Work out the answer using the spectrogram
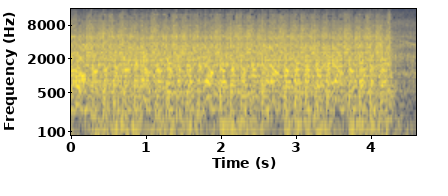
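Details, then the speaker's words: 2002 Chevy Silverado 4.3L distributor engine, died after being driven across a field: starter cranks steadily and evenly for about four seconds but it never fires. Spark tester shows no spark, so the fault is in the ignition system. "so as you can see we don't have any spark at this spark tester so i hope you guys can see this"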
